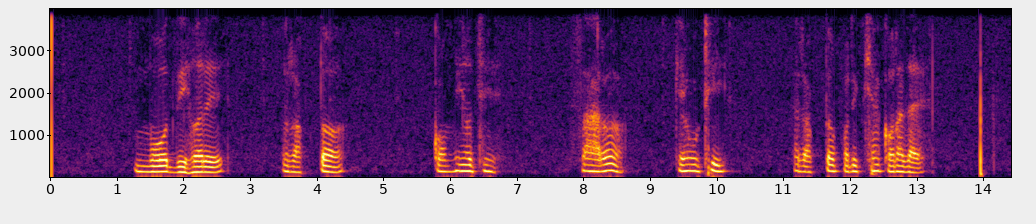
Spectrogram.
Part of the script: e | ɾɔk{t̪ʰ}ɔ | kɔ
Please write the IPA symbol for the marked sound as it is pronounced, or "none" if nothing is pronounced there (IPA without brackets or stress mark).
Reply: t̪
